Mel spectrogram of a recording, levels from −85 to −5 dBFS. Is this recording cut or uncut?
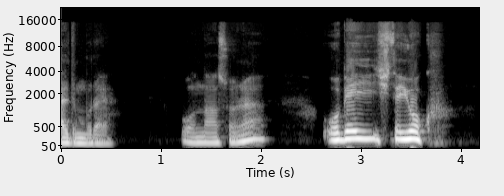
uncut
